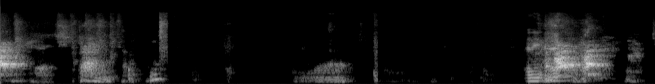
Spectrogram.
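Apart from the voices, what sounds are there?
dogs barking and fighting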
